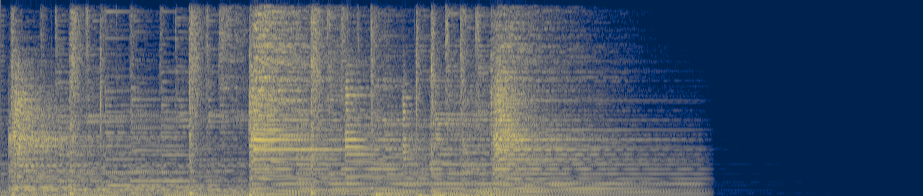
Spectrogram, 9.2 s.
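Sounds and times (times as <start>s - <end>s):
chord progressions with applied chords: 0.0s - 7.2s.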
